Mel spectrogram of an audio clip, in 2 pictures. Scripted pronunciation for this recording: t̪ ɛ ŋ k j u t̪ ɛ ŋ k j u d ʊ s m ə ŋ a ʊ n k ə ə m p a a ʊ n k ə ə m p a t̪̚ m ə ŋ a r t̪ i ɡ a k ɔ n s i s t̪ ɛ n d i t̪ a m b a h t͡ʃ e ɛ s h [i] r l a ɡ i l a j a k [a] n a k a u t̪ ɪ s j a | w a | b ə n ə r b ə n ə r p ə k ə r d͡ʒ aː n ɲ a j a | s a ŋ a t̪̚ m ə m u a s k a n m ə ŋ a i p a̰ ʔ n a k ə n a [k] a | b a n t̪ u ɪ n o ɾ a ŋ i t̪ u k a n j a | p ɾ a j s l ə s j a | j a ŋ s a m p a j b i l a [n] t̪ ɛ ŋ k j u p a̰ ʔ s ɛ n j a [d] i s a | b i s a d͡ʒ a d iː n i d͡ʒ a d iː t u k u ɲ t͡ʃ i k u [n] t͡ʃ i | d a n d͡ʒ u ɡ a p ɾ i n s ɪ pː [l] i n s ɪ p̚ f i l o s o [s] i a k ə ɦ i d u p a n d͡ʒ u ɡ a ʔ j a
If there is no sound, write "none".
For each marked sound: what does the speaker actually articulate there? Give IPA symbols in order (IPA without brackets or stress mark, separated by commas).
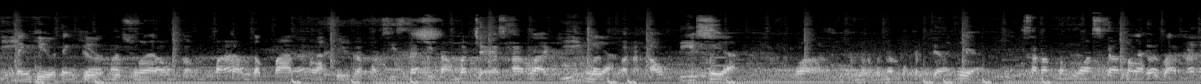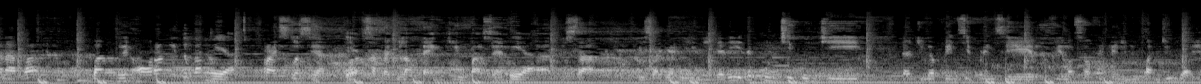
a, a, p, ŋ, b, ɲ, ɾ, f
